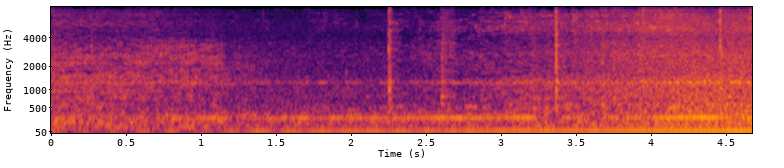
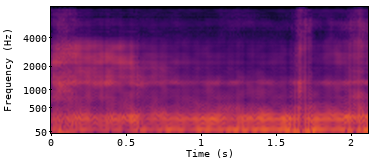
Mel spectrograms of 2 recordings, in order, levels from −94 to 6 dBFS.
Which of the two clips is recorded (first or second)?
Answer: first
